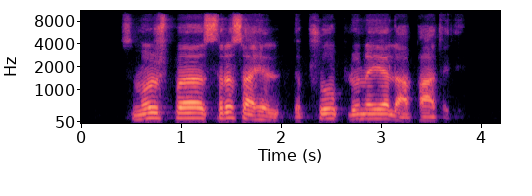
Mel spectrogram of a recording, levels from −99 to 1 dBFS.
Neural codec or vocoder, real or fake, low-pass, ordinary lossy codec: none; real; 9.9 kHz; Opus, 24 kbps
